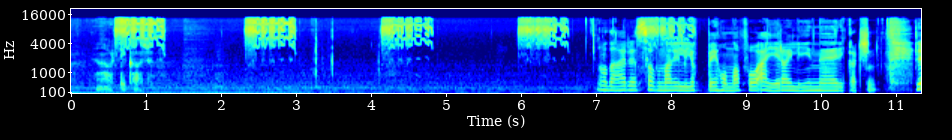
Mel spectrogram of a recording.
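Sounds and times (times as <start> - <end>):
low steady hum: 0.0 - 10.3
newly hatched chick whimpering contentedly: 0.6 - 1.3, 2.3 - 3.0, 4.1 - 4.8, 6.0 - 6.6, 7.6 - 8.3
speech: 0.6 - 1.4, 7.0 - 11.3.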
